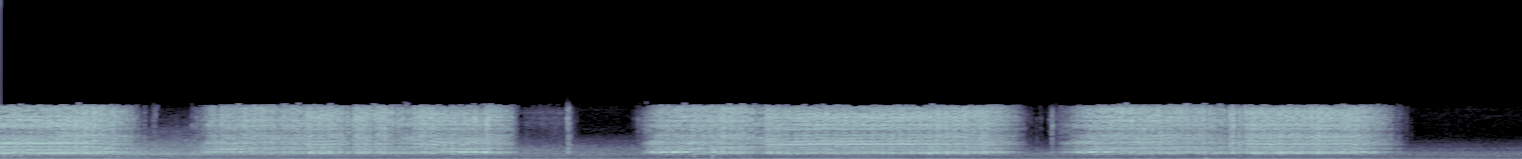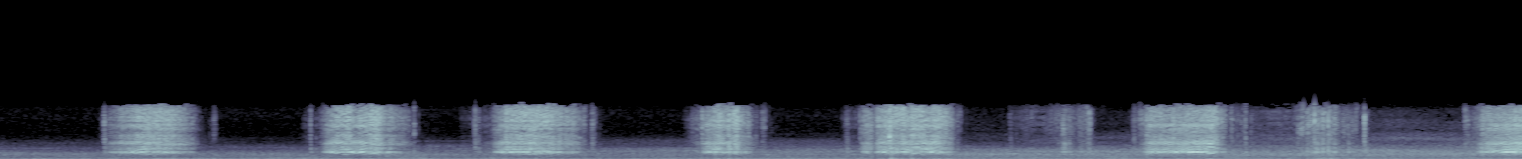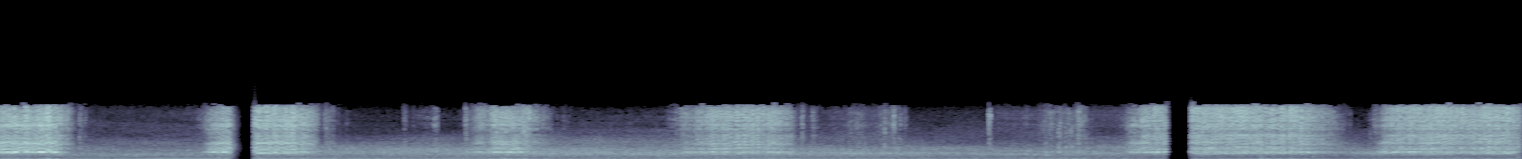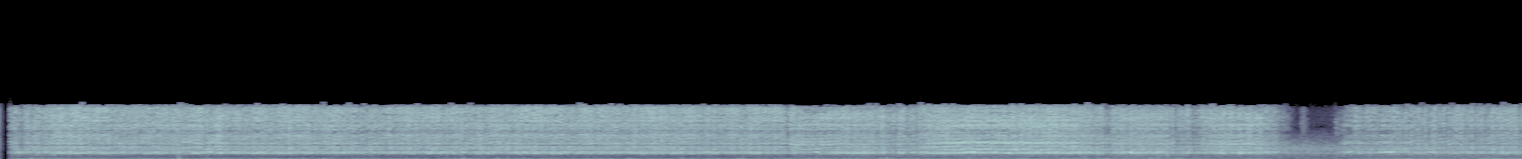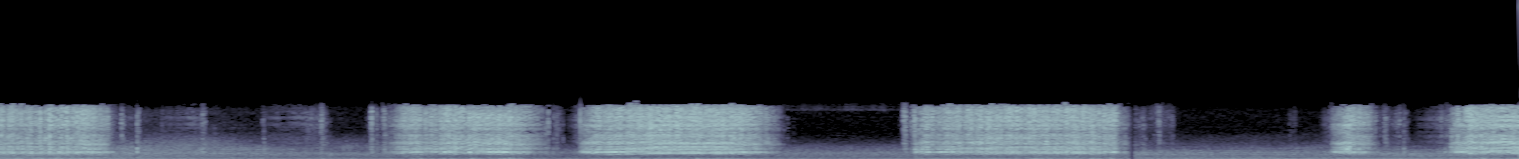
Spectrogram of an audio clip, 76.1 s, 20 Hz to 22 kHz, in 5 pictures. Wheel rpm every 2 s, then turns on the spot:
80, 70, 90, 40, 110, 60, 110, 20, 20, 20, 20, 20, 30, 20, 10, 50, 30, 20, 20, 40, 0, 70, 60, 110, 110, 110, 110, 110, 120, 70, 110, 20, 20, 60, 50, 70, 40, 10.
28-30 62-64 72-74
